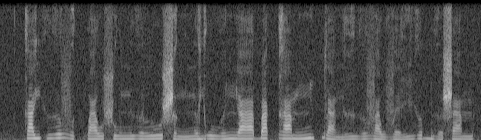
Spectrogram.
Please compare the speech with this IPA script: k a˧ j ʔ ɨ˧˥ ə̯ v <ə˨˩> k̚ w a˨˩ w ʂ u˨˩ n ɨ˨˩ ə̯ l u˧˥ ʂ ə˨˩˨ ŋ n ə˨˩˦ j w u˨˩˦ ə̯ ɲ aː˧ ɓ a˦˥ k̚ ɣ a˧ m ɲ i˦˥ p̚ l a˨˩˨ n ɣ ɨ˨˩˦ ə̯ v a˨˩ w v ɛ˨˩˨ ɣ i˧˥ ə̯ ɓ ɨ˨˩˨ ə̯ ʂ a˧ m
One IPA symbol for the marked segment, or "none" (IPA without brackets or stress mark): ə˨˩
